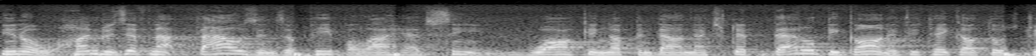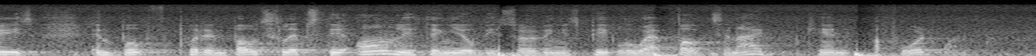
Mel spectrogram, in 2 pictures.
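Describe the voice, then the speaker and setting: A man's moderately paced speech shows ordinary pitch variation, with noticeable background noise behind it. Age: 70s. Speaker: public commenter at city council. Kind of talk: public comment. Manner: halting.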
